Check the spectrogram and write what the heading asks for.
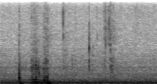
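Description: A steady low hum with a few faint clicks in the first half second or so.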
